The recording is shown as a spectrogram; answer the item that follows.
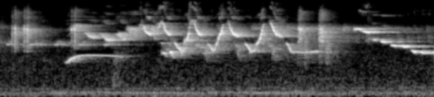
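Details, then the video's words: Brown-chested jungle flycatcher song, played as a lure to make caged birds sing: a rising whistle, then a rapid run of high, zigzagging chirps and slurred notes, ending in descending whistles. "suara ribut burung srdc /pancingan suara burung srdc biar gacorrrrr"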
